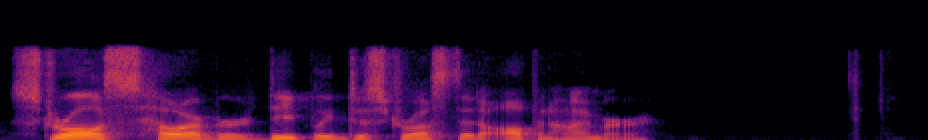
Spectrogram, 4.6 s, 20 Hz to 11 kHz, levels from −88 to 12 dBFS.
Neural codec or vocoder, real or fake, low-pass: codec, 16 kHz, 0.8 kbps, ZipCodec; fake; 7.2 kHz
